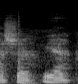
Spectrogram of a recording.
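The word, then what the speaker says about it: Ayesha: That's how it's spelled, but it's actually explained in the book that you pronounce there's a footnote that says Yeah. Asha, and I always remembered that.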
